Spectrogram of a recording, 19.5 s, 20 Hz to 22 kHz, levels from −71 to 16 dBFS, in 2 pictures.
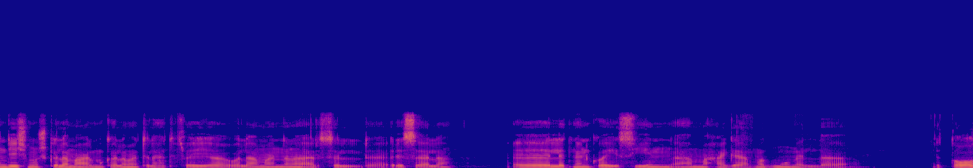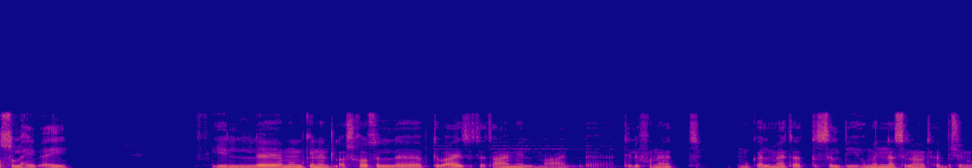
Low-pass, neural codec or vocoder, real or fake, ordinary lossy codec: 7.2 kHz; none; real; none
